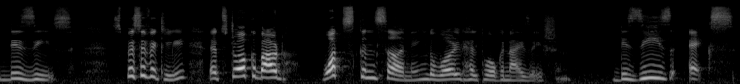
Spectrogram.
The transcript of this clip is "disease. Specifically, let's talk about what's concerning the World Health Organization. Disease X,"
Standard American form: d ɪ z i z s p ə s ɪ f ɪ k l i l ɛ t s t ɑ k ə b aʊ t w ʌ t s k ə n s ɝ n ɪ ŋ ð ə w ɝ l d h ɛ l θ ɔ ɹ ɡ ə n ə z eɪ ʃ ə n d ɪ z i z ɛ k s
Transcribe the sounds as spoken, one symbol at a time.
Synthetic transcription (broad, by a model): d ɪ z i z s p ə s ɪ f ɪ k l i l ɛ t s t ɑ k ə b aʊ t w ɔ t s k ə n s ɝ n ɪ ŋ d ə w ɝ l d h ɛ l t ɔ ɹ ɡ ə n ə z eɪ ʃ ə n d ɪ z i z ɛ k s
